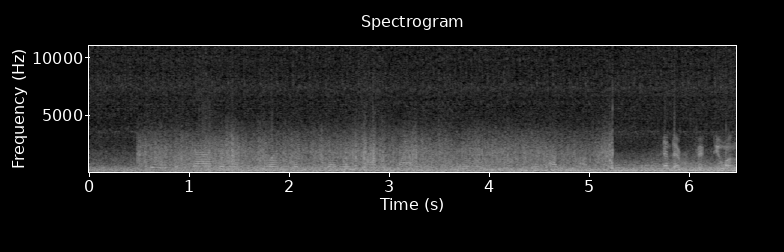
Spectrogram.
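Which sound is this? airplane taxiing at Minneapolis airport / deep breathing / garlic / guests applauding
airplane taxiing at Minneapolis airport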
